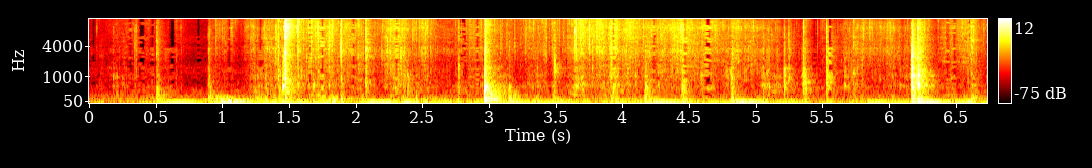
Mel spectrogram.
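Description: Plastic wrap crinkles and tears as a box is unwrapped.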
